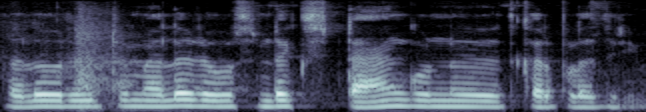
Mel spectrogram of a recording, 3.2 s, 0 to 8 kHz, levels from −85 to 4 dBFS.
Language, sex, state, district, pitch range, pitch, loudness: Tamil, male, Tamil Nadu, Kanyakumari, 145-160 Hz, 160 Hz, -17 LUFS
